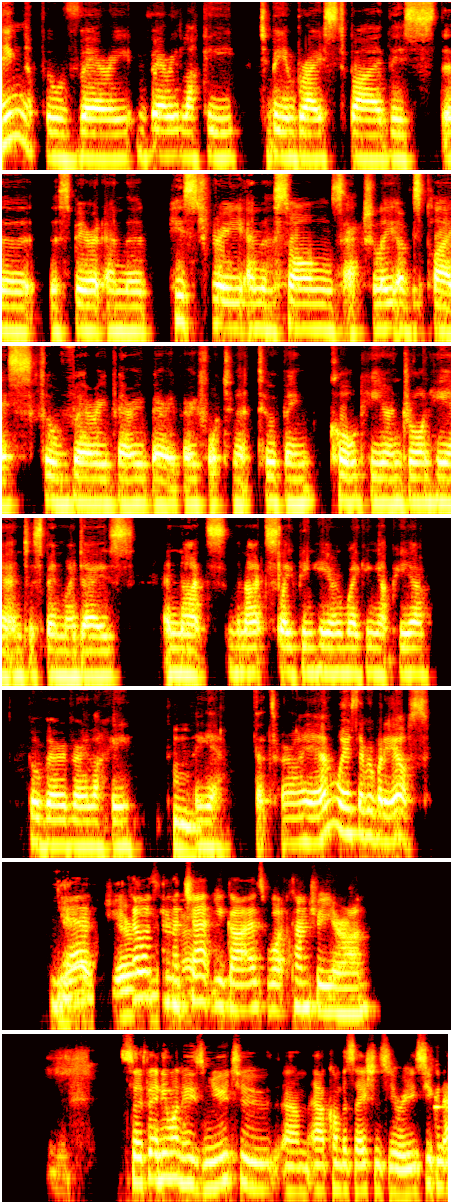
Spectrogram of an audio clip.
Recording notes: joined us in the Zoom room this week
